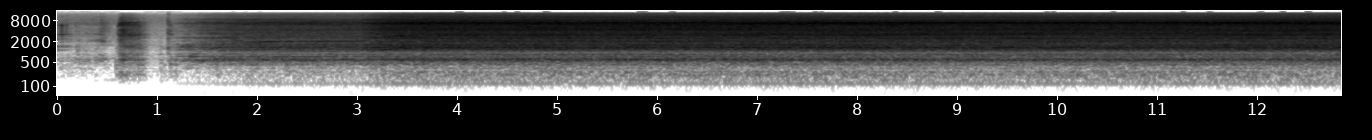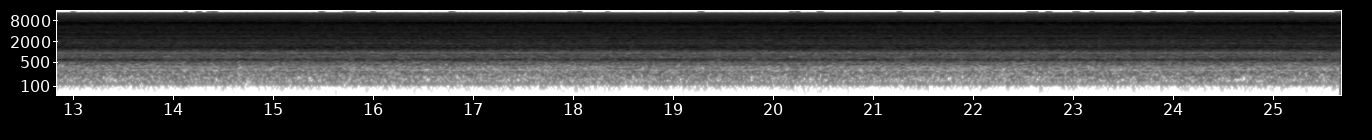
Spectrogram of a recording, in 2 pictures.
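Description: A hair dryer blows steadily to dry paint, a loud, constant close-up whoosh that starts after a few seconds of handling and runs on unchanged.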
